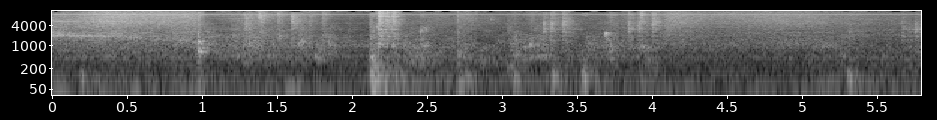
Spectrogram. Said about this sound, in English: Mummy ironing her dress. Can you hear the iron? It's going pshh.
